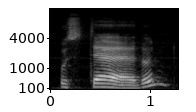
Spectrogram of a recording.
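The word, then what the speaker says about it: أستاذ: Deuxième mot, ustadun ou ustad, si on s'arrête sur le mot.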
